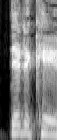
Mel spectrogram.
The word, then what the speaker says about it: Didache: pedantic and call it the did but uh deday is the most common pronunciation and it's the teaching of the Lord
